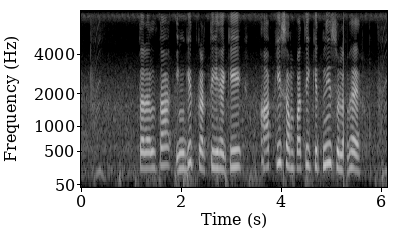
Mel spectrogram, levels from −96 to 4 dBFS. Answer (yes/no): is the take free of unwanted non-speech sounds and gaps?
no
